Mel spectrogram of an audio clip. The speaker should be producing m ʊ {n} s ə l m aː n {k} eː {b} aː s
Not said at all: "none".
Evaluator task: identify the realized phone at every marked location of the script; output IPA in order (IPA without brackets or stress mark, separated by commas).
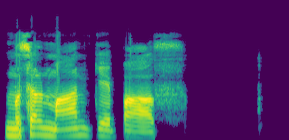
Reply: none, k, p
